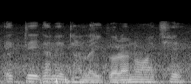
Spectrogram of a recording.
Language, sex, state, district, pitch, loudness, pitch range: Bengali, female, West Bengal, Cooch Behar, 115 Hz, -18 LUFS, 105-130 Hz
